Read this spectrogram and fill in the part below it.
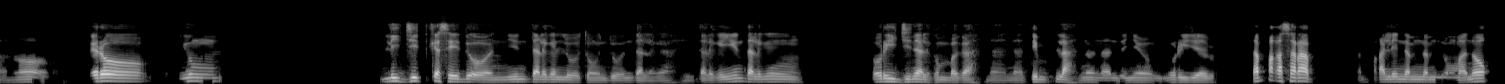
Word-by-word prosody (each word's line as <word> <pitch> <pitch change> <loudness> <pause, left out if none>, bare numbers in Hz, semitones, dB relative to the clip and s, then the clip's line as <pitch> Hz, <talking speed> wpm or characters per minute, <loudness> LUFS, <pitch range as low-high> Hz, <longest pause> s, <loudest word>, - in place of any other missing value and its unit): Oo, 115 -3 -4 0.4
pero 160 +2 +9 0.7
yung 155 0 -3 1.6
legit 155 +1 +3
kasi 135 -3 +4
doon 110 -4 0
'yon 120 +1 -5
talagang 120 0 0
lutong 105 -3 -7
doon 95 +1 -9
talaga. 90 -2 -9
'Yon 90 0 -22
talaga 100 +3 -7
'yon 135 +6 -3
talagang 120 -3 -3 0.7
original 130 -3 +2
kumbaga, 105 -2 -4
na 95 -1 -15
na 95 -1 -12
timpla, 115 -2 -1
'no, 110 - -7
nandoon 100 +1 -8
'yong 100 -2 -7
original 105 -2 -3 0.4
napakasarap, - - +6 0.4
napakalinamnam 115 -1 -3
nung 110 0 -11
manok, 135 +8 +2
110 Hz, 110 wpm, -24 LUFS, 100-125 Hz, 1.6 s, pero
